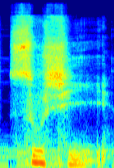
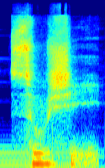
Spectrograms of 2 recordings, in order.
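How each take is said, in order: First: It is said strongly, with a German accent. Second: The same.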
